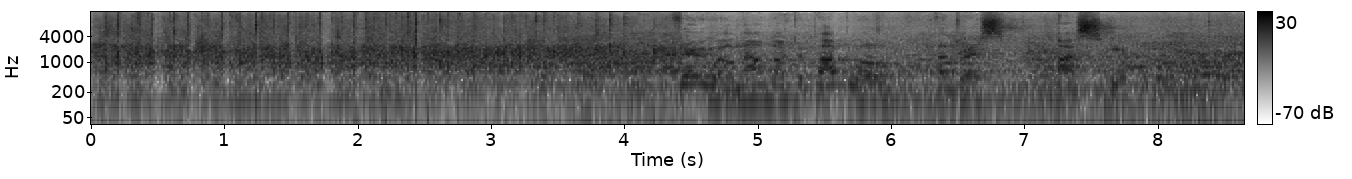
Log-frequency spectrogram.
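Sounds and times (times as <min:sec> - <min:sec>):
audience applause at a university event: 0:00.0 - 0:04.4
speech: 0:04.4 - 0:08.5.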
